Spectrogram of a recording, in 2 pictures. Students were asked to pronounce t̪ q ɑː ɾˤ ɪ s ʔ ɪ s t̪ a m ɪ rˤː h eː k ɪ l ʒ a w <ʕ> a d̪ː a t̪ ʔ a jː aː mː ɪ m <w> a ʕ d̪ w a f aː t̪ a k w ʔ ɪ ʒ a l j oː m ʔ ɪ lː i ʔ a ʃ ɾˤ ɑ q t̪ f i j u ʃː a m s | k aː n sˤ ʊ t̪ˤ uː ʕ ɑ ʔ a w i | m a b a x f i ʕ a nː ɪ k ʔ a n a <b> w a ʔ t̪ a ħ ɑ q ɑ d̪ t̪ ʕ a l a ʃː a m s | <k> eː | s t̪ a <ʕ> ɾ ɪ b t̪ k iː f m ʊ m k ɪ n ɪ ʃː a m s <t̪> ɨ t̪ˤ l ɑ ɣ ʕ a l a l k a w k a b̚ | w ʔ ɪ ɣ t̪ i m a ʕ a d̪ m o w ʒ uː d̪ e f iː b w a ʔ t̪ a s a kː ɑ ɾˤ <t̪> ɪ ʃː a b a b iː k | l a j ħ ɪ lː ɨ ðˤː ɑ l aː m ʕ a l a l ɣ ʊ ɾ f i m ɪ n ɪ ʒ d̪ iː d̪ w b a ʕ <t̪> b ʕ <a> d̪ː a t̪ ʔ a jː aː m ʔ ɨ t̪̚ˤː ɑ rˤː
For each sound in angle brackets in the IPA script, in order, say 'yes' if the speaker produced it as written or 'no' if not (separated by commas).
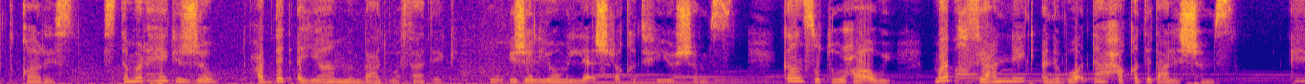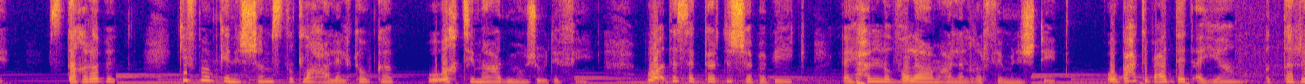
yes, no, yes, no, no, yes, yes, no, yes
